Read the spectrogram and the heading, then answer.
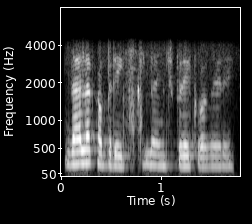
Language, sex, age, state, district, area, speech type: Marathi, female, 18-30, Maharashtra, Nashik, urban, conversation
